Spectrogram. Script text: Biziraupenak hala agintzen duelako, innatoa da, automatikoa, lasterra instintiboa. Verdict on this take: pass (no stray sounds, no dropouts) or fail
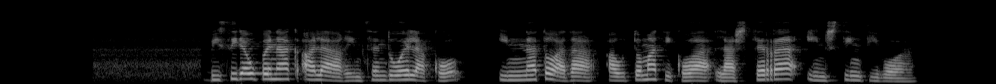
pass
